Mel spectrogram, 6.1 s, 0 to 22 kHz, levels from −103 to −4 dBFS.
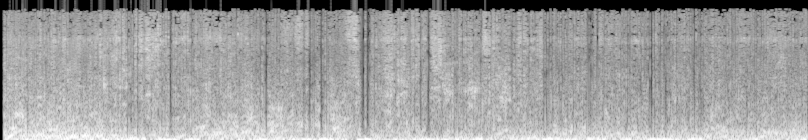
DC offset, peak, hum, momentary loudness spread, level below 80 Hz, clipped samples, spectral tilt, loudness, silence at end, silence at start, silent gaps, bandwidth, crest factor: under 0.1%; 0 dBFS; none; 6 LU; -12 dBFS; 0.1%; -4 dB/octave; -10 LUFS; 0 s; 0.05 s; none; 17.5 kHz; 8 dB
